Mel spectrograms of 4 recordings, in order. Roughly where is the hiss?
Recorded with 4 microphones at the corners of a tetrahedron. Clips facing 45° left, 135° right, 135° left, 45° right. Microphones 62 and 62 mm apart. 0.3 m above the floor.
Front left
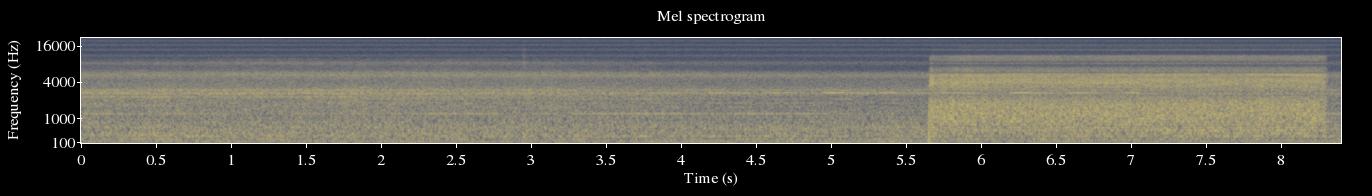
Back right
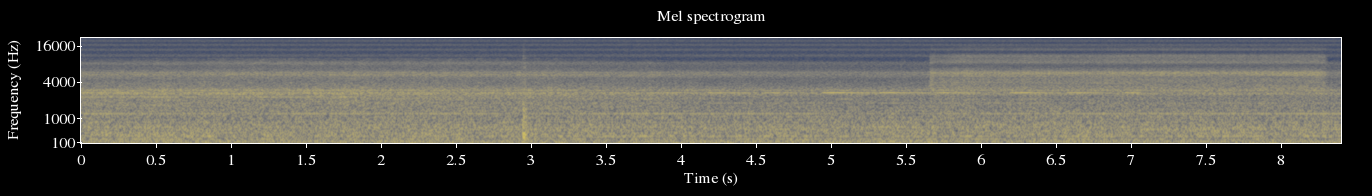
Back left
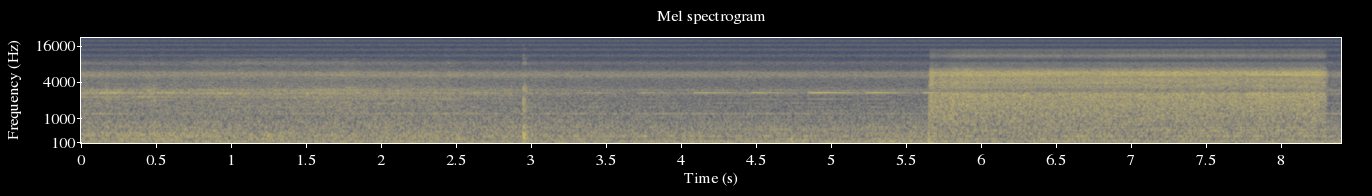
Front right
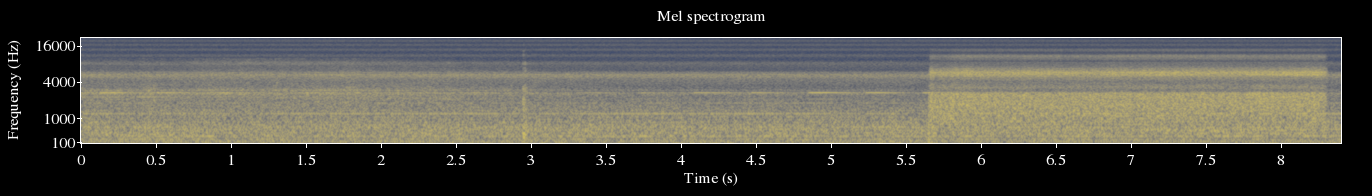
Ahead left.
